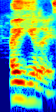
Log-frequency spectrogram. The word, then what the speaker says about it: Oulu: Oulu, thank you.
